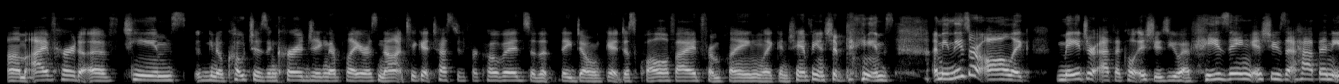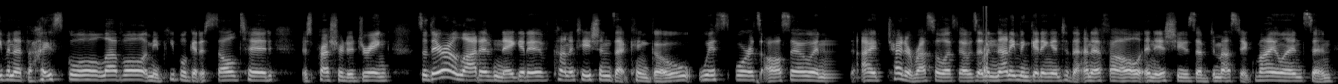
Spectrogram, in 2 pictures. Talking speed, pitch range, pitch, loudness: 210 wpm, 170-215 Hz, 190 Hz, -22 LUFS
